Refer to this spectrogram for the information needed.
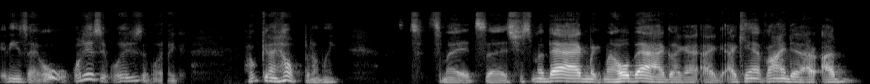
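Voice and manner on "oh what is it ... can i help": broad, sing-song, put-on Western Canadian accent. Retelling a man's words on a FaceTime call: big Western Canadian accent. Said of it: "in his big Western Canadian accent".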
